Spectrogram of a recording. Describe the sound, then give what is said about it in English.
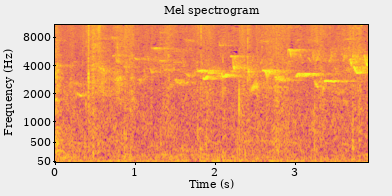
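Blackbirds sing in the early morning among trees and grass, several fluting whistled phrases over a steady outdoor background of low rustling and footstep-like noise; no one speaks. “Blackbirds singing in the early morning.”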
